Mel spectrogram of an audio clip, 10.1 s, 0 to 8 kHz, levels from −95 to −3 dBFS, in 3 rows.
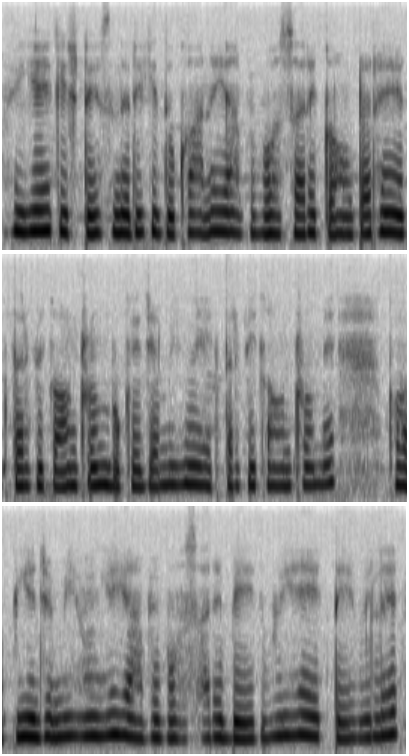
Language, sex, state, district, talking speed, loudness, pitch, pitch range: Hindi, female, Bihar, Gopalganj, 225 wpm, -14 LUFS, 220 Hz, 210-230 Hz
